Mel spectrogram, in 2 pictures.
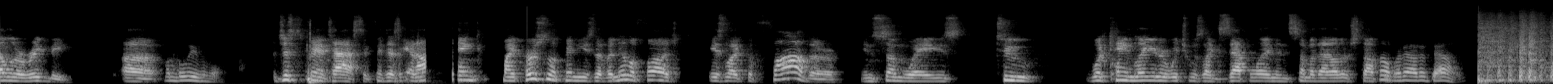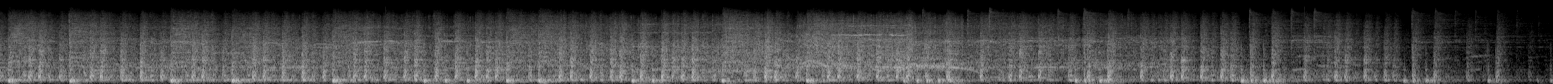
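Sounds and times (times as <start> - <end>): rock drum kit playing: 14.8 - 31.0.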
